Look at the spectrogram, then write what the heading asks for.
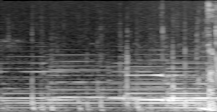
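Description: Soft, steady hoofbeats of Kesan, a chestnut horse, galloping on sand, muffled and rhythmic, thud along beneath sustained musical tones that swell slightly louder toward the end.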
